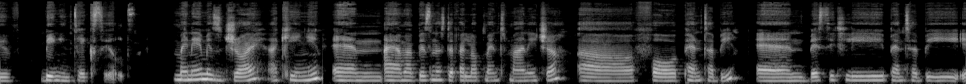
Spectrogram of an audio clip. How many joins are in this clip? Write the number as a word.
one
